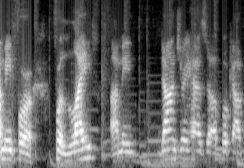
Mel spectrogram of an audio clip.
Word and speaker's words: DeAndre: Like I watched the show last night with DeAndre and Don't say DeAndre. Dondre. DeAndre. Yeah, you said it right the first time.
